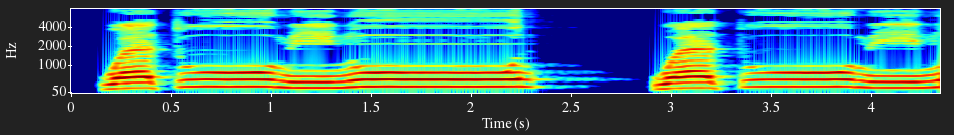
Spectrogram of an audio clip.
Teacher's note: هتبدل الهمزة الساكنة بواو مادية فتقرأ وتؤمنون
